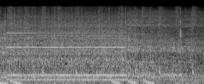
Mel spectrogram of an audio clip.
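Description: Electric stand mixer running with its paddle attachment beating a cream cheese dip mixture, its motor giving a steady whine.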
